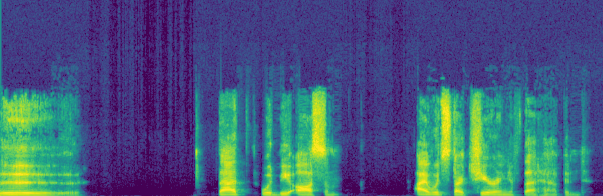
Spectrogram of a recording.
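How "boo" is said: drawn-out boo in a French accent. Describing a special boo whenever he touches the puck, boo in French accent. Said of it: "a French boo with a French accent".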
